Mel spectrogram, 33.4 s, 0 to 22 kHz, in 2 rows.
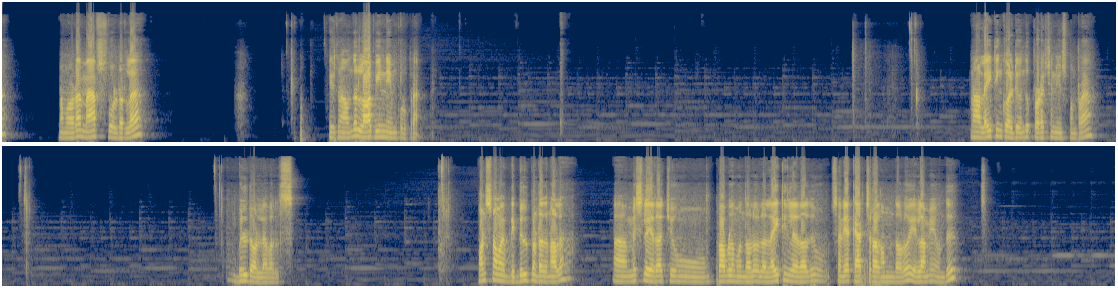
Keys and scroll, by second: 4.1-5.9 typing, 6.8 Return, 6.9-7.9 typing, 10.3-11.0 typing, 13.5-14.2 typing.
